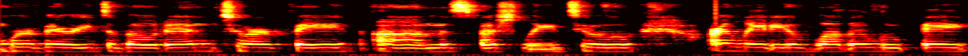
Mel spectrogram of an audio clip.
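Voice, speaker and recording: A woman with an American accent uses an ordinary speaking voice, medium in pitch with ordinary pitch variation, at a moderate pace. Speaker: college student. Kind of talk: casual chat.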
